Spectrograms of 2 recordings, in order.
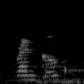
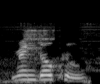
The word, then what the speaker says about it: Rengoku: Rengoku. – Yeah, Rengoku.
